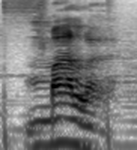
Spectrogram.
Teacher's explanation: Notamos que a sílaba Ma, foi pronunciada mais fortemente que a sílaba lá. Por isso dizemos que ela é a sílaba tônica.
